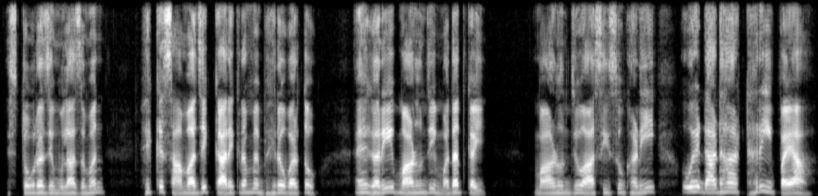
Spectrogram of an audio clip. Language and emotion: Sindhi, happy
